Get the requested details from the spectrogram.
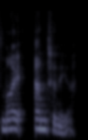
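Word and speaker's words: Ántonia: It's supposed to be pronounced, it's very difficult to say, but it's My Antonia. – Oh, the accent is on the A, is on the Antonia. First A, Antonia.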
